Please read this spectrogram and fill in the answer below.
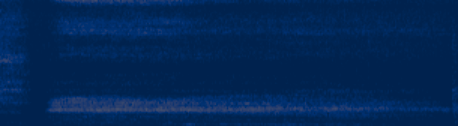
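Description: A man's long, slow exhale, starting about half a second in and fading gradually over about five seconds: the deliberately drawn-out out-breath of a qigong breathing movement.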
